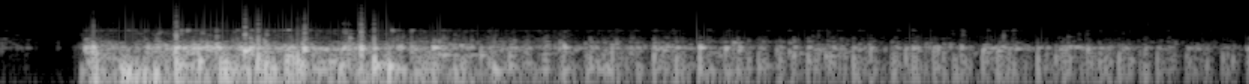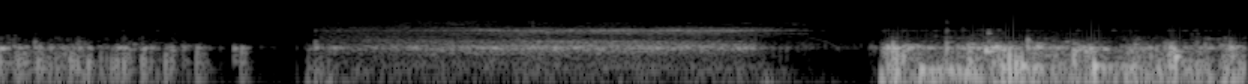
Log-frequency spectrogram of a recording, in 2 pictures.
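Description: Underwater bubbling and gurgling sound effect: a sudden loud burst with sharp crackles that fades over about four seconds, a short steadier stretch, then a second burst near the end.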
